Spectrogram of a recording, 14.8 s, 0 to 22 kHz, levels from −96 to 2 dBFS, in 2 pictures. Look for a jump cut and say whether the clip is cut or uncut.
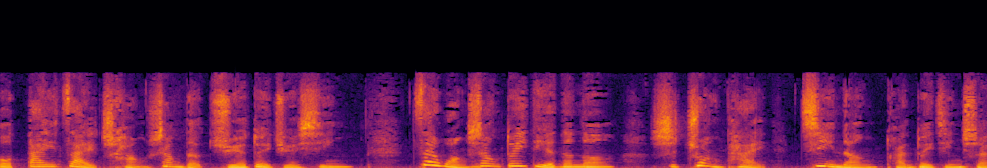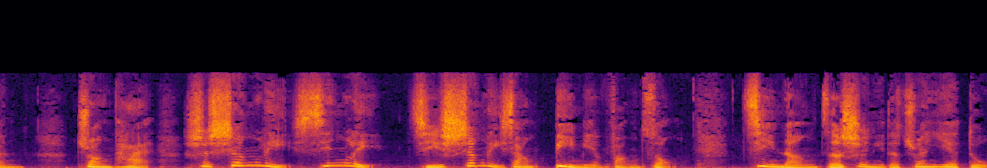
uncut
